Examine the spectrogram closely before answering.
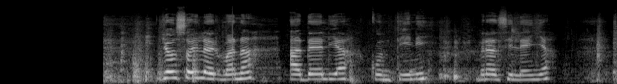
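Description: An elderly woman speaks warmly and with animation close by.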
